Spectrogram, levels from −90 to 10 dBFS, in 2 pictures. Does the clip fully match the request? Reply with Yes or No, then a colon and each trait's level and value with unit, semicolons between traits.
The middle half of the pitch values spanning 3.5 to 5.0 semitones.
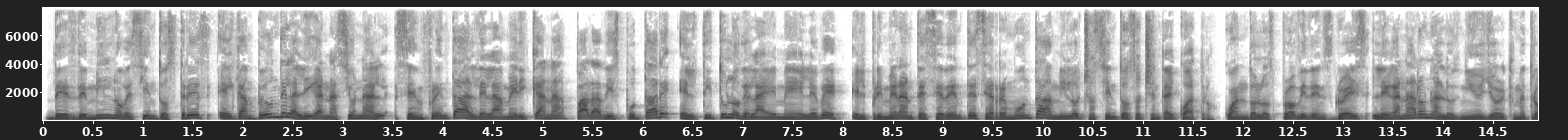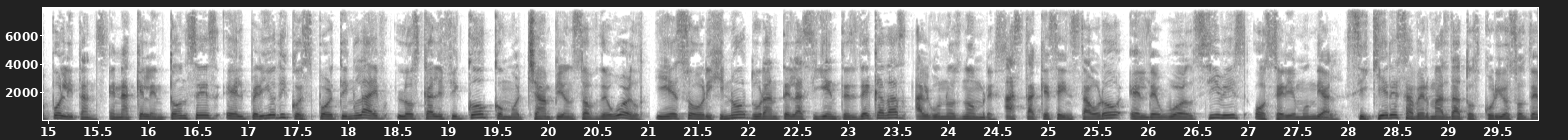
Yes: average, 4.6 semitones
